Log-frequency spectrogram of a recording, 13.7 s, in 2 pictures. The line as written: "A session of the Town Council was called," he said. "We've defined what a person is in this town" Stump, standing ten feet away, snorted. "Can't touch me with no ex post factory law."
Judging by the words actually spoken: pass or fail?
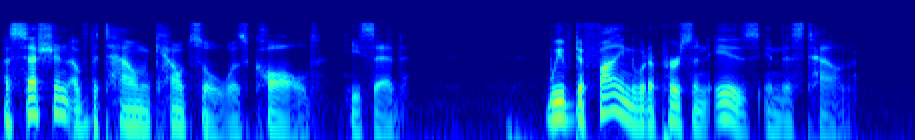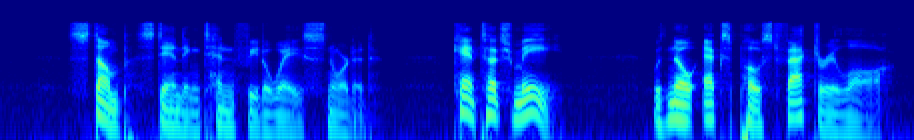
pass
